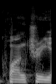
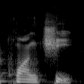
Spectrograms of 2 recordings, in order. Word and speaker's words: Quảng Trị: I believe this guy this guy's name can be pronounced Quang tree or Quang Chi so kind of like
